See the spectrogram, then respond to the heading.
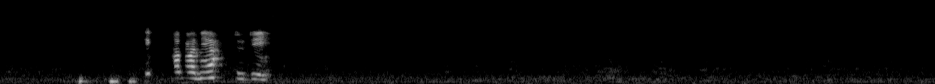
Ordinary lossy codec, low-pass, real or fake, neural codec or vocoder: Opus, 32 kbps; 10.8 kHz; fake; codec, 24 kHz, 3.1 kbps, DualCodec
